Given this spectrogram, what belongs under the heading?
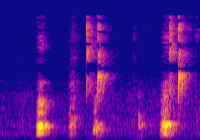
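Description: A dog gives several short, soft barks and yips in quick succession, close by, with no talking in between.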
